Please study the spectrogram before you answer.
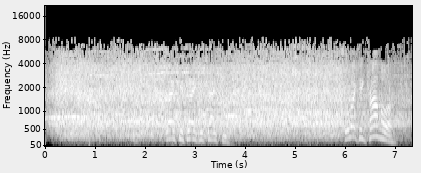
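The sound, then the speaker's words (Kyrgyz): A convention crowd greets Biden as he comes on stage with a dense, continuous roar of applause and cheering. Shouting voices rise above it in a few bursts, most clearly toward the end. “Сахнага чыккан Байденди чогулгандар алкыш айтып тосуп алышты.”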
